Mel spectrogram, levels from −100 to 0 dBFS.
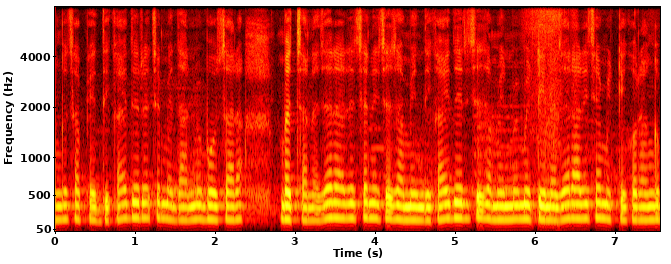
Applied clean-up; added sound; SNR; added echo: none; none; none; none.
